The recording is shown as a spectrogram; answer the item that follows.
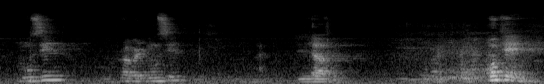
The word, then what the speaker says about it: Musil: I think in German it's pronounced Musil, Robert Musil.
